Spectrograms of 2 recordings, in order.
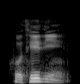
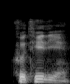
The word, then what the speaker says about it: quotidian: Quotidian, just a quota. Quotidian, quotidian.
